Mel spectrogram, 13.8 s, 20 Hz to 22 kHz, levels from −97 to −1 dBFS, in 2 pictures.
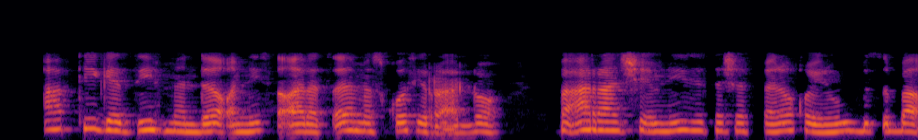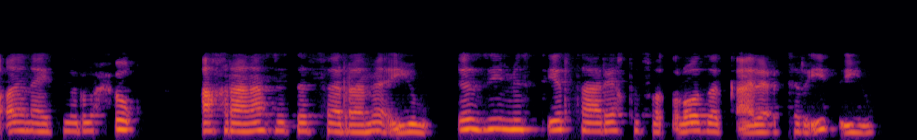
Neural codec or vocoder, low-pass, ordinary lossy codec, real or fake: none; 5.4 kHz; AAC, 48 kbps; real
